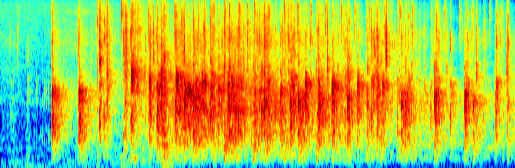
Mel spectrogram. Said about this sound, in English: these are not real claps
